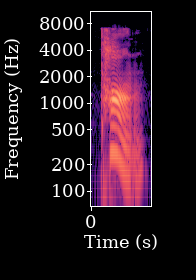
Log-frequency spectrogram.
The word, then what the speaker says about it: tongue: 舌头, tongue, she said, think about a Chinese word a Chinese character 疼. So she said actually it's the pronunciation is kind of similar, but when you pronounce 疼 you should open your mouth wider.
